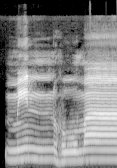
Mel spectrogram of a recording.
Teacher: এই নুন সাকিনটা স্পষ্ট করে পড়বো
